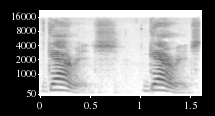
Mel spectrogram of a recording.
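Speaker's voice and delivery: garage as GARR-idge, stress up front; British pronunciation. Shown as a demonstration. Teacher demonstrating British stress pattern, garage as GARR-idge. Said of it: "In British English".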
